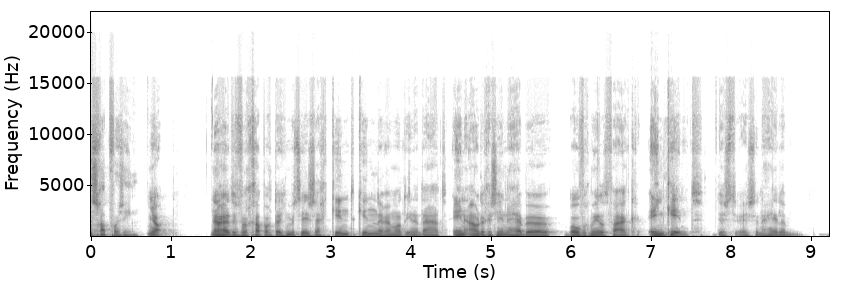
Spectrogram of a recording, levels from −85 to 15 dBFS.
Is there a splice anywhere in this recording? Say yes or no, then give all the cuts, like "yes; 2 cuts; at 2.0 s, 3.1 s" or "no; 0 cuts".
no; 0 cuts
